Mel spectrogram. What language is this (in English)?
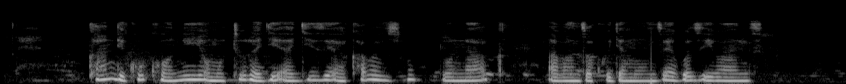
Kinyarwanda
